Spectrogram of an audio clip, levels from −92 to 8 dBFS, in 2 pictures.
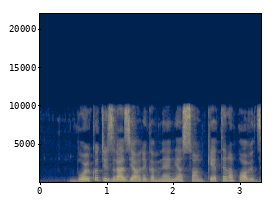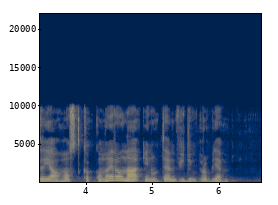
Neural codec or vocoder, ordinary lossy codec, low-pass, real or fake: autoencoder, 22.05 kHz, a latent of 192 numbers a frame, VITS, trained on one speaker; none; 9.9 kHz; fake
